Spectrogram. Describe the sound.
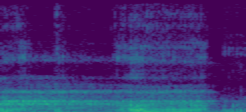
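A dog's big yawn, a drawn-out breathy whine with a wavering squeaky tone, rising briefly out of quiet background noise and fading after about a second.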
